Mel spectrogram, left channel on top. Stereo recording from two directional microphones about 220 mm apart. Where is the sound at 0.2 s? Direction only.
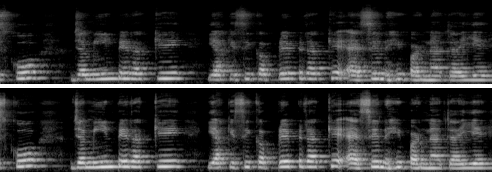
55° right (ahead or behind).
